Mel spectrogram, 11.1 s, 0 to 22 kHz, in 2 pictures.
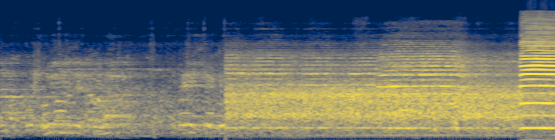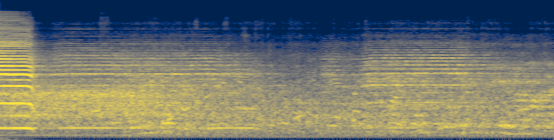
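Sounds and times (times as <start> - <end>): crowd noise: 0.0 - 11.0
horn held tone: 2.3 - 10.5
loud horn blast: 2.3 - 10.5.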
